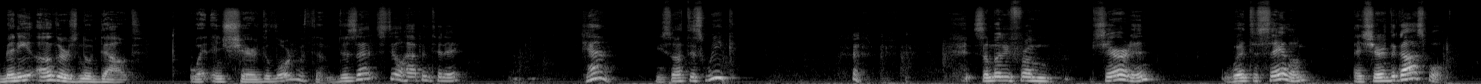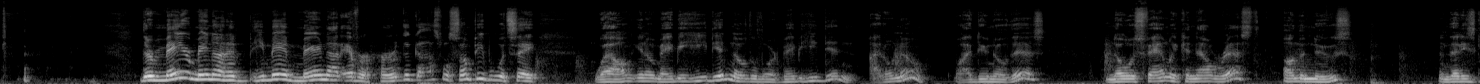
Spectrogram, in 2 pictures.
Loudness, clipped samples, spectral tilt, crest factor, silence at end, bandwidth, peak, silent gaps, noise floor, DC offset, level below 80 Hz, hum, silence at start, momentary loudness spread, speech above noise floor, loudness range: -25 LUFS; under 0.1%; -6.5 dB/octave; 24 dB; 0 s; over 20 kHz; -2 dBFS; none; -54 dBFS; under 0.1%; -54 dBFS; none; 0 s; 17 LU; 30 dB; 11 LU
